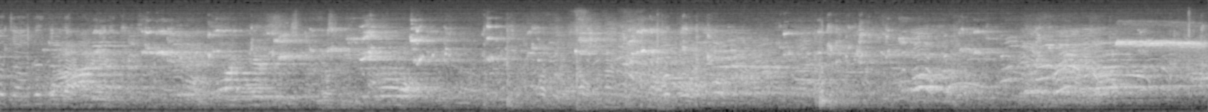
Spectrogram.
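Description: Basketball game sound in a gym: a basketball bouncing on the hardwood court amid many overlapping voices of players and spectators calling out, with echo from the hall.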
